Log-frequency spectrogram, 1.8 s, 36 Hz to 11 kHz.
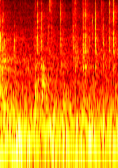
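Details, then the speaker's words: Panasonic Lumix GH5 camera shaken with Gorillapod base plate removed: quick irregular light clicks and ticks from something loose inside; owner suspects the floating sensor, unconfirmed. "there's still something shaken and it's not least I've removed those little catches on there I removed those ages together"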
